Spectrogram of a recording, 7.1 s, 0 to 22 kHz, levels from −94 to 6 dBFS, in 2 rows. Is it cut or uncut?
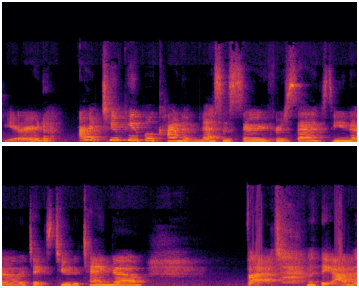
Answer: uncut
